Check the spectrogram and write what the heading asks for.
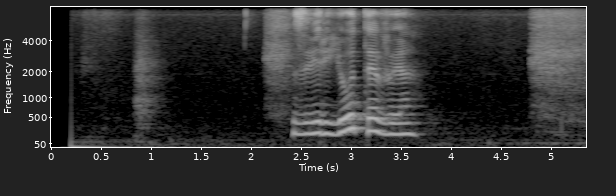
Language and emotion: Russian, neutral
